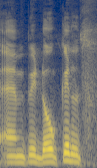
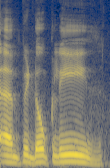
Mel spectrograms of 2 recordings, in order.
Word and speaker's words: Empedocles: एम्पीडोक्लीज, और ग्रीक में जैसे लिखा जाता है कि ई पूरा उच्चारण किया जाता है, तो लिखा जाएगा एम्पीडोकिल्स, CLES, पढ़ा जाएगा एम्पीडोक्लीज।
